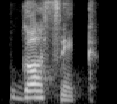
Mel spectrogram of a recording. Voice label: "Gothic", Indian

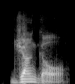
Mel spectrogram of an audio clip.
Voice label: "jungle", American

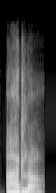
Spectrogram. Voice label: "idler", Indian

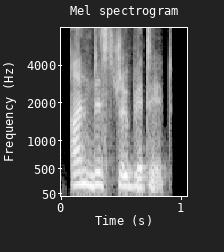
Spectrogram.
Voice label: "undistributed", Indian

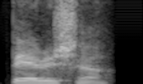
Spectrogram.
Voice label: "perisher", Indian; Dictionary

